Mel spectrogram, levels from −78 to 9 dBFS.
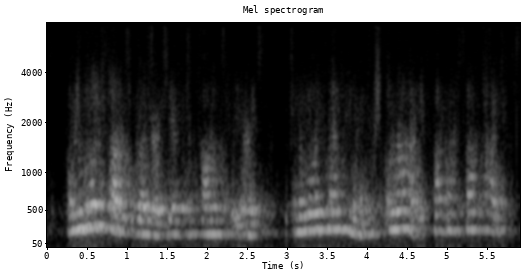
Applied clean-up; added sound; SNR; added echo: neural separator model SepFormer DNS4.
